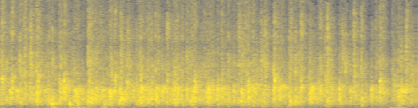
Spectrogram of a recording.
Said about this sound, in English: I think that deserves a round of applause on that alone.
